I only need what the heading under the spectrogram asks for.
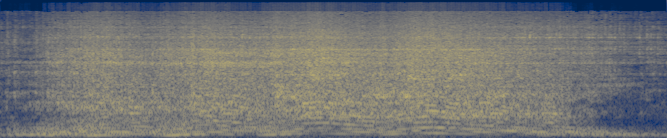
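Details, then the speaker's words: Splendor motorcycle after gear-shifting/dog repair: engine revs smoothly and drops back with no knocks or clatter. Before the repair it made a loud noise on every start; now a noise remains only when the kick lever is pressed. Healthy running. "देखिए दोस्तों इसके अंदर कोई आवाज नहीं है। बिलकुल सही"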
